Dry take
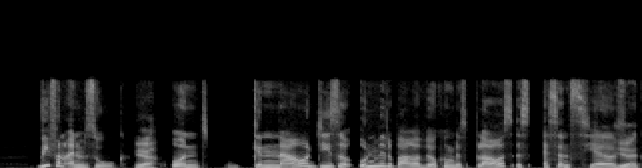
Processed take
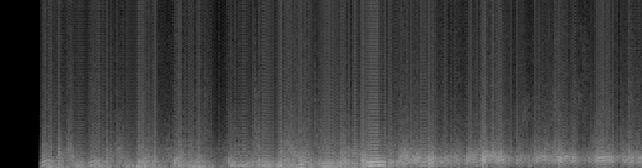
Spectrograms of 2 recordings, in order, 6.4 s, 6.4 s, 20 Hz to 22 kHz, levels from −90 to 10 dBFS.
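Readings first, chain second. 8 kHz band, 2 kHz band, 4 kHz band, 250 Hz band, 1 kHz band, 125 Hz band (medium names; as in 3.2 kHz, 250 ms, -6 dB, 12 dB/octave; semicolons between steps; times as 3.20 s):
-4.0 dB, 0.0 dB, -2.5 dB, -11.5 dB, -1.5 dB, -0.5 dB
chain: spectral sustain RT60 0.39 s; low-pass that closes with the level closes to 1.4 kHz, closed at -20 dBFS; gate -42 dBFS, range -25 dB; in parallel at -12 dB: decimation with a swept rate 16×, swing 100% 0.86 Hz; on the sum: full-wave rectifier; ever faster or slower copies 444 ms, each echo -1 st, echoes 2; high-pass sweep 91 Hz -> 1.2 kHz, 1.79–4.39 s; on a send: two-band feedback delay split 630 Hz, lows 95 ms, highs 516 ms, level -8 dB; on the sum: polarity switched at an audio rate 220 Hz; trim -7 dB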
